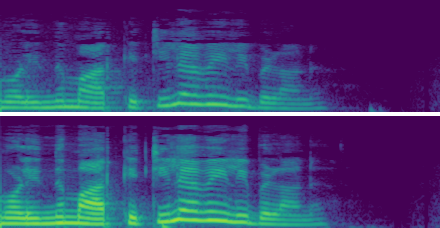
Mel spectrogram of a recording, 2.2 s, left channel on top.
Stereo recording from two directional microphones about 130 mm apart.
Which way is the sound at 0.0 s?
45° right (ahead or behind).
